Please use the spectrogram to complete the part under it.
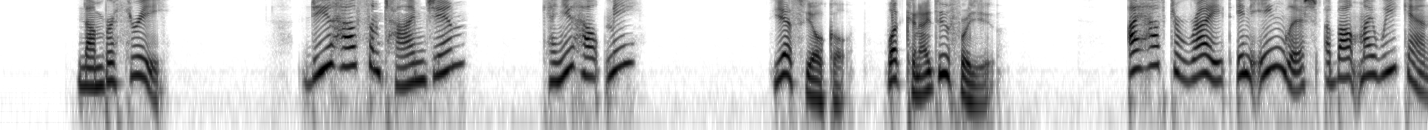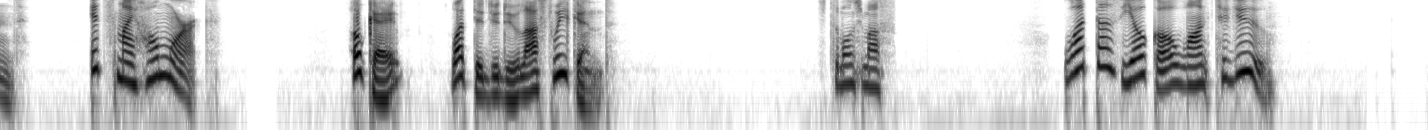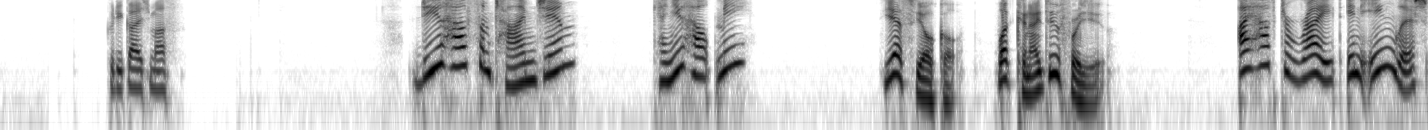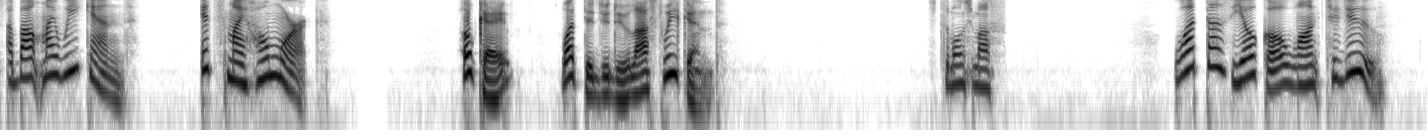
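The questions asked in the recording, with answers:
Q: What does Yoko want to do?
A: Write in English about her weekend for homework.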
